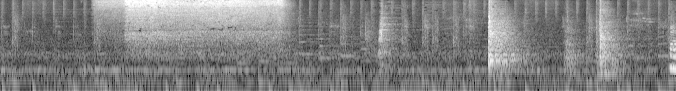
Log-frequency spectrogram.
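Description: Aerosol hairspray can sprayed in one long hiss of about two and a half seconds, then two short bursts near the end, over quiet background music.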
